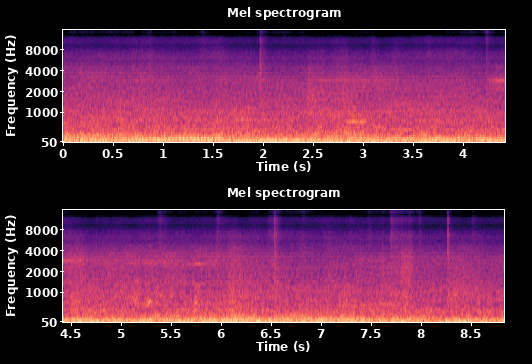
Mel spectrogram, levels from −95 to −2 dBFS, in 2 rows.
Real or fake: fake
